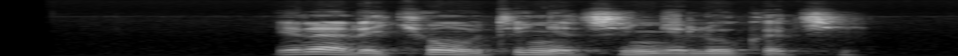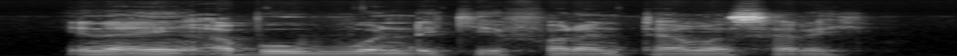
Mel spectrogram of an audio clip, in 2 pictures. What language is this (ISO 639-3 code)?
hau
